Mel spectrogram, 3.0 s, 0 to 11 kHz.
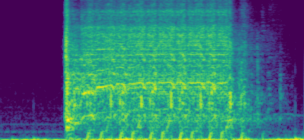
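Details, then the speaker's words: Ferris IS 3000 zero-turn mower after swap to a new engine, first crank with key: strong, even, steady cranking with no knocks or grinding; healthy turnover. "going to do is turn the engine over for about 20 seconds or so and then we're going to recheck the oil because we need to fill the oil filter and we need to fill the oil cooler as well"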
